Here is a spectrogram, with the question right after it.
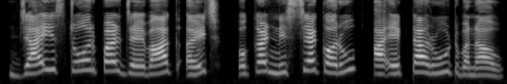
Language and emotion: Maithili, neutral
